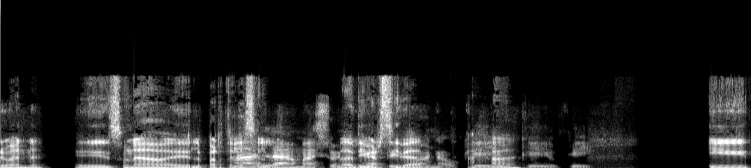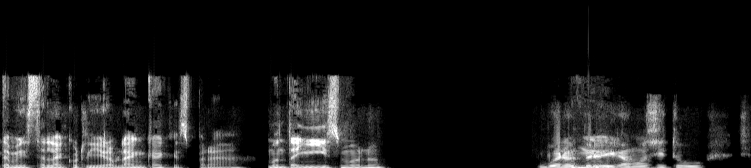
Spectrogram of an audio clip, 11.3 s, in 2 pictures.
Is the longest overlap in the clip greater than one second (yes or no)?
yes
